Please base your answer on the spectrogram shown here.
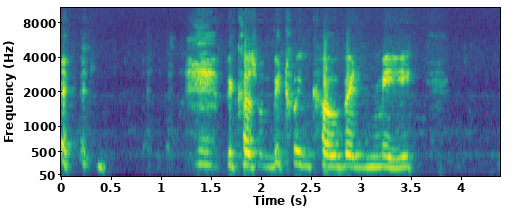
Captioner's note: laughing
